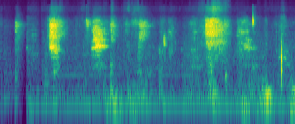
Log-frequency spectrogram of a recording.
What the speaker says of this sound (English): The dogs are all happy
